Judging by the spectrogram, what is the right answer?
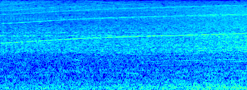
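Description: Jet engines of an airliner spool up for takeoff at Kathmandu in a flight simulator, a loud steady roar with high whining tones slowly rising in pitch, no talking.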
